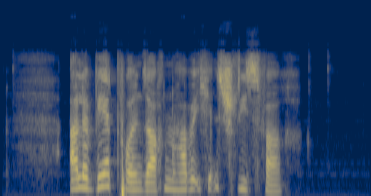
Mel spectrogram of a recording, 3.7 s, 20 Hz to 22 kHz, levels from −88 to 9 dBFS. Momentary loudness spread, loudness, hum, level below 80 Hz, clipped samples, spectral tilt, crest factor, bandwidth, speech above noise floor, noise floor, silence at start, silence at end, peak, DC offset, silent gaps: 7 LU; -18 LUFS; none; -40 dBFS; under 0.1%; -4 dB/octave; 18 dB; 9.2 kHz; 44 dB; -62 dBFS; 0.4 s; 0.9 s; -2 dBFS; under 0.1%; none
